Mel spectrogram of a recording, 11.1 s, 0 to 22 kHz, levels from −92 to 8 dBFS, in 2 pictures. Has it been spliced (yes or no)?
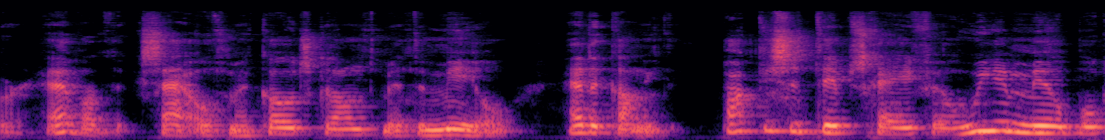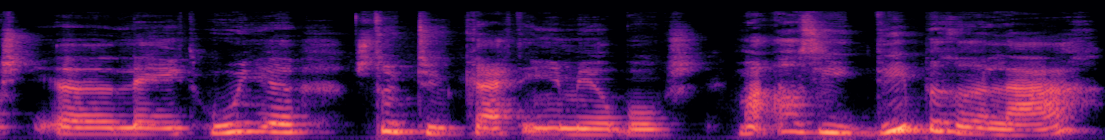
yes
